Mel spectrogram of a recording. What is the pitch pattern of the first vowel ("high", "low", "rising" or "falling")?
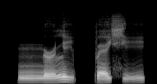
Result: low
